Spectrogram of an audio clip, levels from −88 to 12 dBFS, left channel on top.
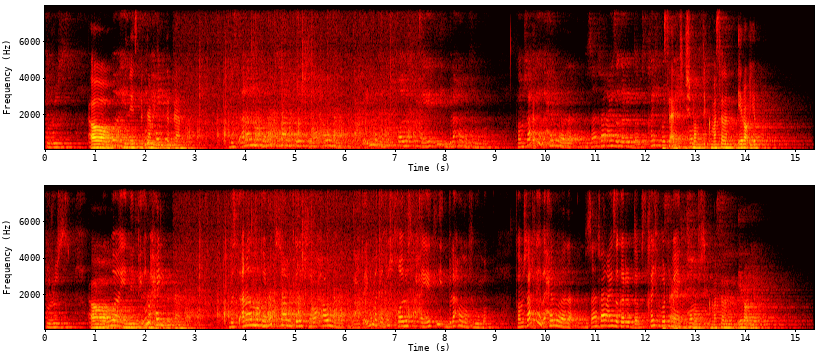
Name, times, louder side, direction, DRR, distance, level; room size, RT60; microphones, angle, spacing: voice 1, 0.0-2.5 3.5-8.9 9.4-13.2, right 3 dB, 70° right, 6 dB, 0.6 m, -30 dB
voice 2, 0.9-2.8 12.5-14.2, left 4 dB, 75° left, 6 dB, 0.6 m, -25 dB
sound 1, 2.5-7.6, right 2 dB, 10° right, 0.4 m, -36 dB
9.2 x 8.9 x 3.5 m, 2.5 s
head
